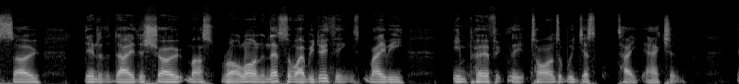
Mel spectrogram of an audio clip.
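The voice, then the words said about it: Scratchy, hoarse voice. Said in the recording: “As you can probably hear in my voice, I'm still a little bit scratchy.”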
